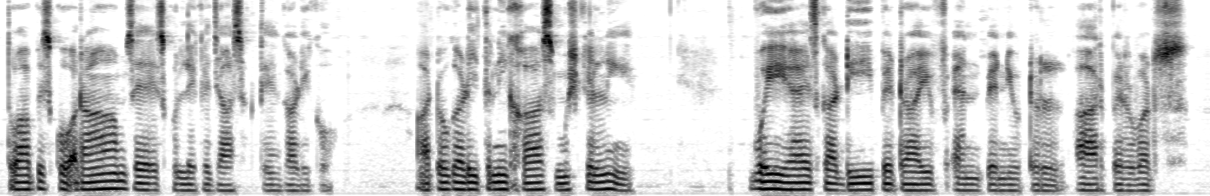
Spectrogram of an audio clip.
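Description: With a Saraiki accent, a man speaks at a fairly slow pace in a flat monotone and a fairly low pitch, the sound dry with no echo and the background quiet. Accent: Saraiki-accented Urdu. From Pakistan, Saraiki-speaking south Punjab. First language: Saraiki (speaking Hindi). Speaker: driving instructor. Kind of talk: tutorial. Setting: in a car. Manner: casual. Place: car. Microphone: phone near.

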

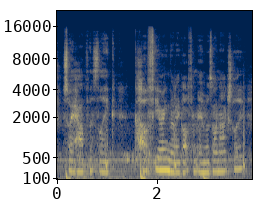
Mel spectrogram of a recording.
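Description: Music can be heard behind the speaker. She is a woman speaking at a moderate pace. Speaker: student vlogger. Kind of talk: casual vlog chat. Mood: playful, joking. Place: home room. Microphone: phone near.

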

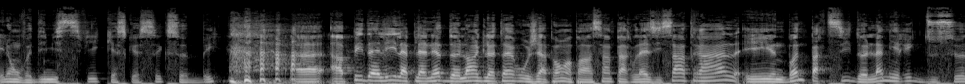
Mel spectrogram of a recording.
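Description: In a Quebec accent, this voice has a bright, sharp tone and lively intonation. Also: man. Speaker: outdoor podcast host. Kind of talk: interview.

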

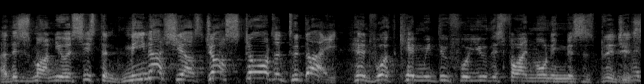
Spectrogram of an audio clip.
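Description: Over music in the background, a raised, projected voice moves at a fairly quick pace with hardly any pauses and very wide pitch swings. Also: man. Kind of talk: scripted comedy dialogue. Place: shop.

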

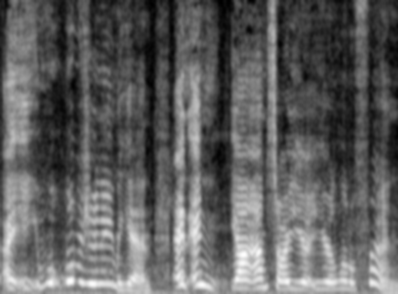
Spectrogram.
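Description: A woman puts on a character voice, pitched high with very wide pitch swings and a bright, sharp tone. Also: moderate pace.

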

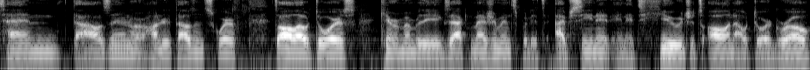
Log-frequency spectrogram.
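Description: Moderate pace, fairly even intonation, and very deep, low pitch from a man with an American accent. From Massachusetts North Shore (Peabody); Massachusetts. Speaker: softball player; podcast guest. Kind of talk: casual chat. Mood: relaxed, friendly. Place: studio.

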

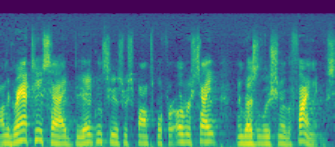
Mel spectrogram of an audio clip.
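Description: Speaking at a very fast pace, a man has a bright, sharp tone. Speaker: conference presenter. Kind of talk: conference talk. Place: hall. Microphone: handheld.

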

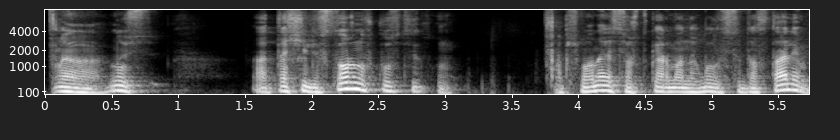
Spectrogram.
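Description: Somewhat breathy voice at a fairly quick pace, with lively intonation over a quiet background. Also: man, fairly low pitch for a man. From Russia. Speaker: prisoner of war; interviewee. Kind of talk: interview. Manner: halting. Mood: calm, matter-of-fact. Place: empty room. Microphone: lapel.

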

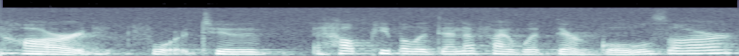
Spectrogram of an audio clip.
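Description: Fairly low and somewhat breathy, this woman's dark, mellow voice moves at a fairly slow pace with ordinary pitch variation amid audible room echo. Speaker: nonprofit director presenting to city council. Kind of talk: public presentation. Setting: city council meeting. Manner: halting, stuttering.

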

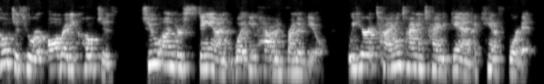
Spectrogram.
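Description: A woman speaks at a moderate pace with ordinary pitch variation. The background is quiet, with audible room echo. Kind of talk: team meeting talk. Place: home room. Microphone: video call.

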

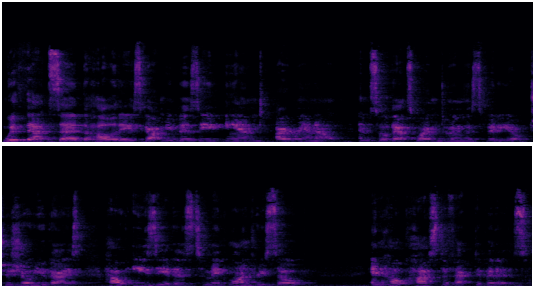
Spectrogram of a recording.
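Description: The speaker moves at a moderate pace with ordinary pitch variation and big swings in loudness. Audible room echo and light background noise surround the voice. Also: woman. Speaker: home DIY vlogger. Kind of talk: tutorial. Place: home room. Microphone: phone near.

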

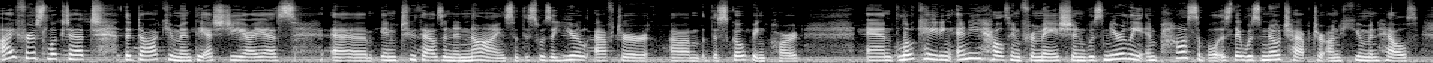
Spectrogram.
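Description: A woman's medium-pitched voice with lively intonation at a moderate pace, over noticeable background noise. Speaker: pediatrician. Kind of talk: testimony. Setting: public hearing with microphone. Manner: soft-spoken.

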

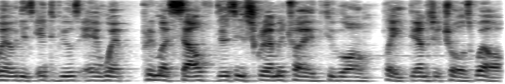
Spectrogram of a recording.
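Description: The background is quiet while a man talks. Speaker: commentary vlogger. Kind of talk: casual opinion commentary. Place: home room.

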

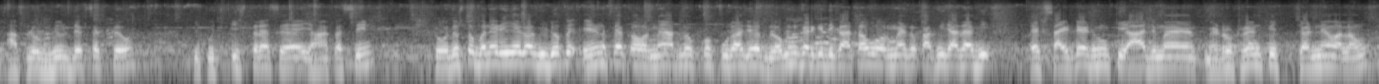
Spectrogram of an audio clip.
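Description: A high-pitched man at a moderate pace, fairly even in intonation and very even in loudness, with clear music in the background. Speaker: vlogger. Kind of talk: casual vlog chat. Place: station. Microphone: lapel.

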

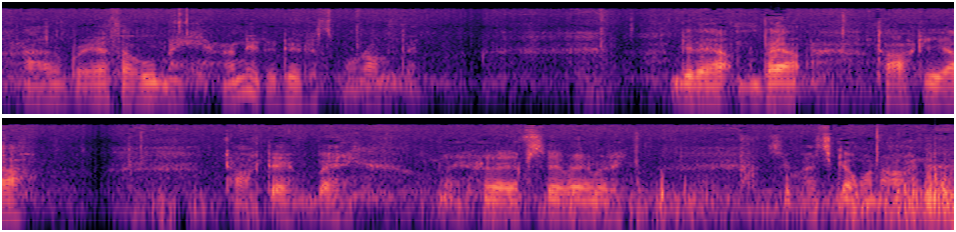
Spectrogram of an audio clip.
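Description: Over noticeable background noise, a man with an American accent talks at a fairly quick pace in a flat monotone. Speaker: vlogger. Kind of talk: casual chat. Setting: outdoors. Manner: halting; soft-spoken. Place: street. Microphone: earbuds.

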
